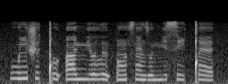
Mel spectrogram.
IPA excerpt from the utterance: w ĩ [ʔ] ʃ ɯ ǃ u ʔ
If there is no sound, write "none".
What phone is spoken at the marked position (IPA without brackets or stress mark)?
none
